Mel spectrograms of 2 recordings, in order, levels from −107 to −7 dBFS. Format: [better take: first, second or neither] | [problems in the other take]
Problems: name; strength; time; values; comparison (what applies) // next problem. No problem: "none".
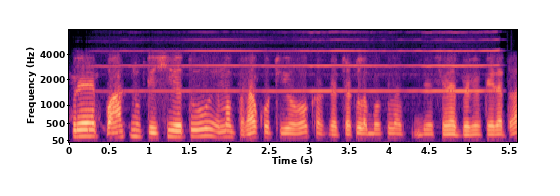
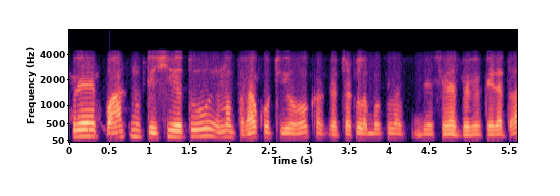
second | background sound (Bowed string instrument); 13 dB below the speech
